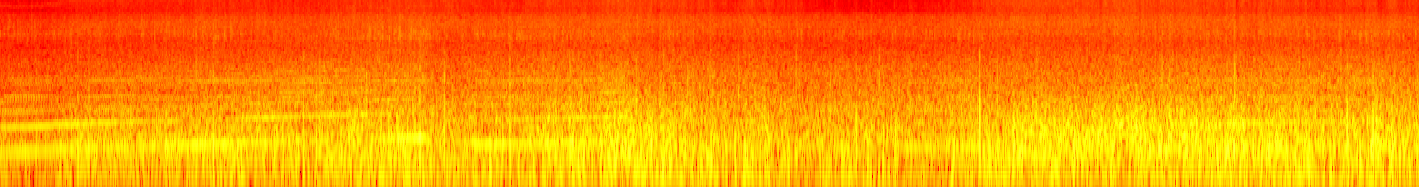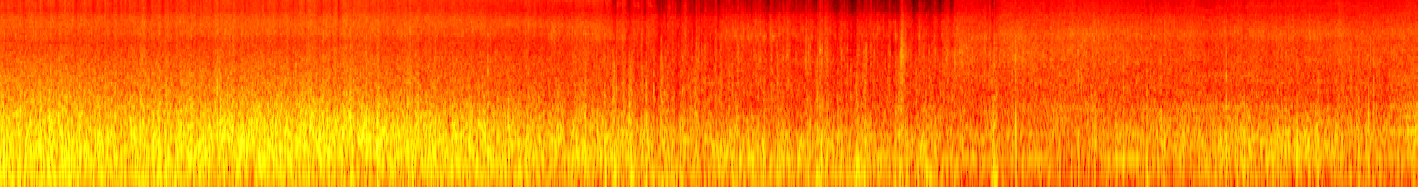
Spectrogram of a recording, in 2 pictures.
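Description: Ford Zetec four-cylinder engine of a Westfield sports car heard from its open cockpit, pulling hard with the revs climbing through two gear changes in the first six seconds. Then a loud rush of wind and engine noise at speed, which drops off about twenty seconds in.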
